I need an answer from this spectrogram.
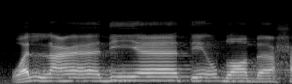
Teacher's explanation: al-adiyat inilah nama daripada ee salah satu jenis dari mad thai'i sekali lagi bacanya ngak boleh panjang-panjang cukup dengan dua harakat saja waladiyati dobha tuh dua dua harakat atau satu Alif enggak boleh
